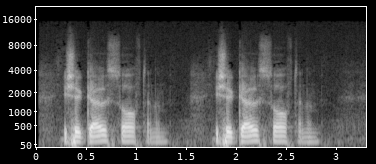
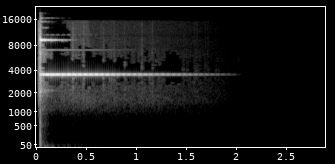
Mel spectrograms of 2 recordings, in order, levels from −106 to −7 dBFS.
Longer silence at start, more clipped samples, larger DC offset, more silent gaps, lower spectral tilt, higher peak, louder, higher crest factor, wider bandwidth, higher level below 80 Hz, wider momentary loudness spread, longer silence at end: first, 0.3 s vs 0 s; neither; neither; neither; first, -6 dB/octave vs 7.5 dB/octave; second, -8 dBFS vs 0 dBFS; second, -24 LUFS vs -14 LUFS; about the same, 18 dB vs 20 dB; second, 11 kHz vs 16.5 kHz; first, -48 dBFS vs -80 dBFS; second, 18 LU vs 22 LU; second, 0.5 s vs 1.75 s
